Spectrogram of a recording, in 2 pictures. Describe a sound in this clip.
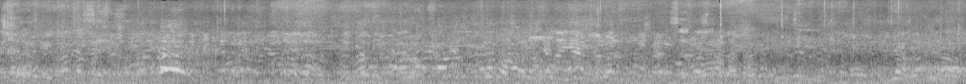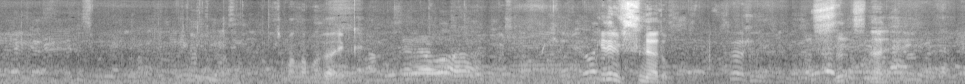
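A crowd of men chatters nearby outdoors.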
